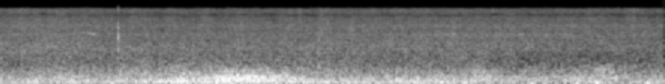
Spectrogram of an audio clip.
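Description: A low rumbling noise that swells about a second and a half in and then eases off.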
